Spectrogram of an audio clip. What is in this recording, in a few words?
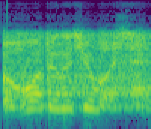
dialog, dialogs russian; War Thunder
